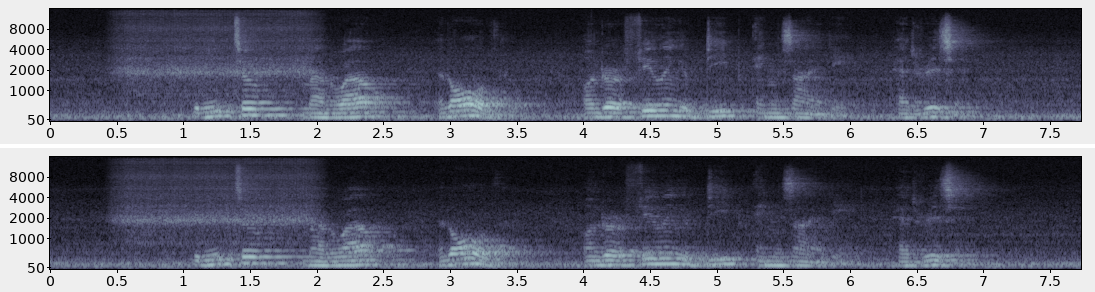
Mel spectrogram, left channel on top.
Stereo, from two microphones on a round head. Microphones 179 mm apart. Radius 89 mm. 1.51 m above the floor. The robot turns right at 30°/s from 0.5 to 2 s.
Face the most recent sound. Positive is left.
turn(degrees=80)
